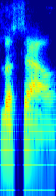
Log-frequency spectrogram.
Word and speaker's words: LaSalle: It's how do you pronounce it? It's LaSalle? I hope you have a good night. It's LA-Cell or what is it? It's LaSalle. It's LaSalle.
